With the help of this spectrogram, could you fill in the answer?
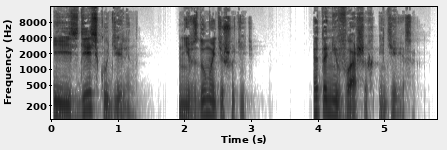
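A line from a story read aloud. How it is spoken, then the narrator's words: Dry and quiet. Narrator (Russian): старший сухо и негромко сказал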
